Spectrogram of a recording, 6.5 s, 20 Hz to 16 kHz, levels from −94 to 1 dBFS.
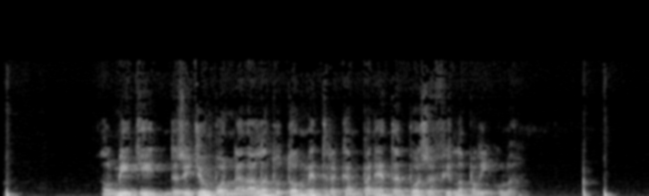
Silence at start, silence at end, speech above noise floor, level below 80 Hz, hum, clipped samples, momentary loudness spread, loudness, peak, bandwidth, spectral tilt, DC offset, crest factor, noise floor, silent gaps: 0.05 s; 0.4 s; 49 dB; -56 dBFS; none; under 0.1%; 14 LU; -24 LUFS; -6 dBFS; 7 kHz; -8 dB/octave; under 0.1%; 18 dB; -72 dBFS; none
